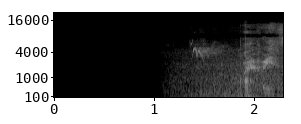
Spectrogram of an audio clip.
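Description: Silence for about a second, then outdoor sound cuts in: birds chirping in short calls over a low, steady rumble.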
